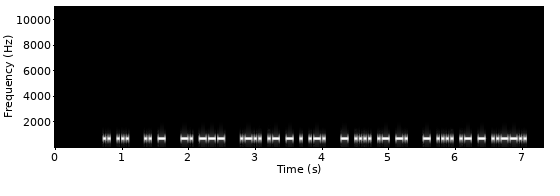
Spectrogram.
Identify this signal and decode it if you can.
Morse code, heard as a keyed tone, about 34 wpm, 700 Hz. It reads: IS IT NO LATER THAN THAT?
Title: Sentences from Top 1000 Words - Review Part 4 - 35wpm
